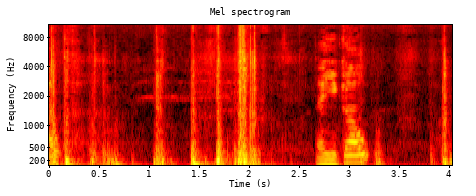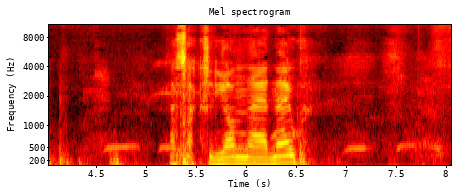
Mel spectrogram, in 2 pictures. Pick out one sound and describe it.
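Plastic clicks and knocks as a hand works under a car's dashboard.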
